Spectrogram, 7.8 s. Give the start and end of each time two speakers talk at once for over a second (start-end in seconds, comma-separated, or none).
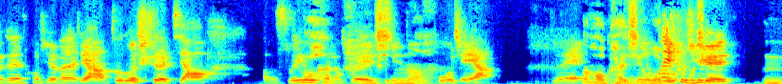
3.0-4.4, 5.8-7.2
